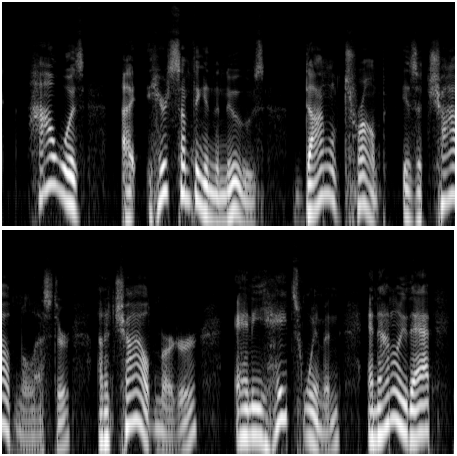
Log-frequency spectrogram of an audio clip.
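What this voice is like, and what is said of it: Mock NPR radio host voice. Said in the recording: “my NPR voice ... Let's do the show like we're on NPR.”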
